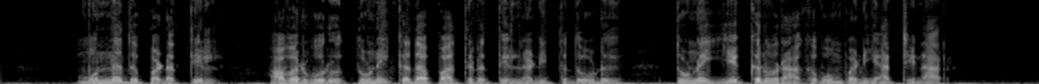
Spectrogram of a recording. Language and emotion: Tamil, neutral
